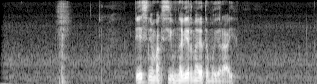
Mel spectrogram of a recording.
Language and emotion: Russian, neutral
